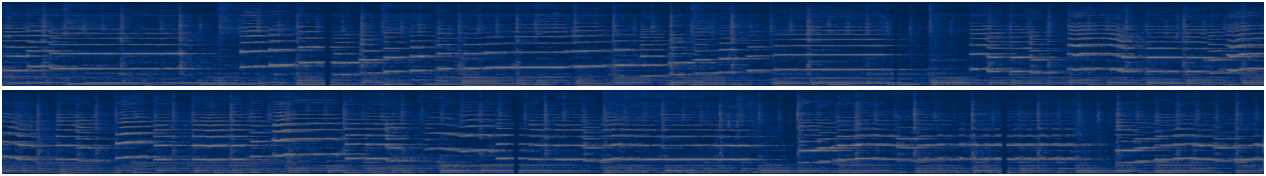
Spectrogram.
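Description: Soprano saxophone playing a melody with gliding phrases and vibrato on its held notes, over a recorded backing track with a steady bass line.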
